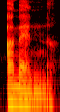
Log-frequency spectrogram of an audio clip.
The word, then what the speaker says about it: amène: And then it will change, of course, the pronunciation, because you will have this e sound open, amène, okay?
